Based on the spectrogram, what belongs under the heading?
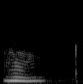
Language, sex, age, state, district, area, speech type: Maithili, female, 60+, Bihar, Begusarai, rural, conversation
